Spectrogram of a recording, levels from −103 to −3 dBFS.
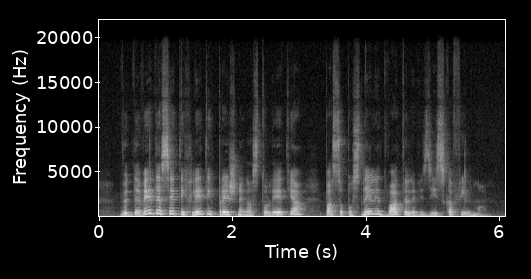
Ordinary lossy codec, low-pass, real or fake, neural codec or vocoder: none; 19.8 kHz; real; none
